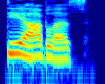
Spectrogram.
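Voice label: "diabolos", British English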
